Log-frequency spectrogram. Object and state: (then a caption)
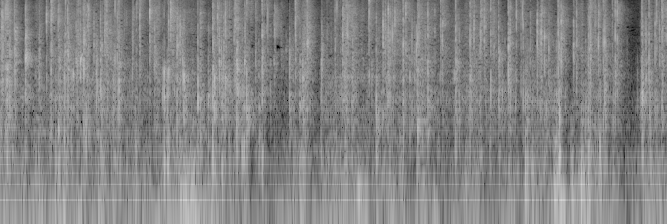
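Plastic bubble wrap being crumpled. Gloved hands crumple and crinkle a wad of clear plastic bubble wrap. A dense, continuous run of bright, crisp crackles and rustles fills the clip, with a brief lull near the end before the crinkling picks up again.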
